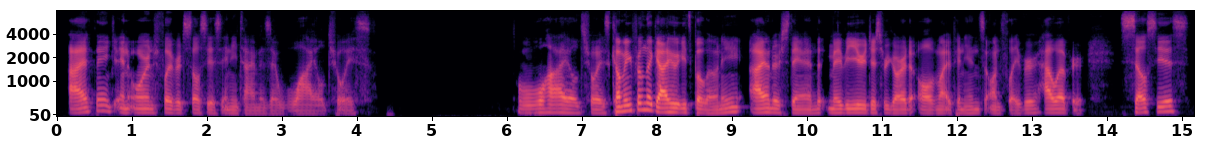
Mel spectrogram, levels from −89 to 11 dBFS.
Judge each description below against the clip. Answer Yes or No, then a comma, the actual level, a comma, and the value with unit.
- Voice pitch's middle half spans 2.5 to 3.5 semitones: Yes, average, 3.0 semitones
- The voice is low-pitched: Yes, low, 105 Hz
